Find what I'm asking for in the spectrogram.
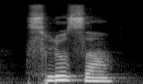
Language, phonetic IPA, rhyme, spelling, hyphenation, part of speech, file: Ukrainian, [sʲlʲɔˈza], -a, сльоза, сльо‧за, noun, Uk-сльоза.ogg
- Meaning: tear, teardrop (a drop of liquid from the eyes)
